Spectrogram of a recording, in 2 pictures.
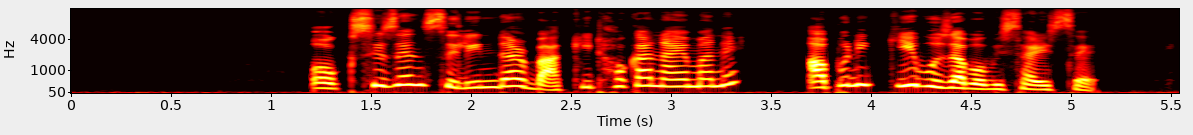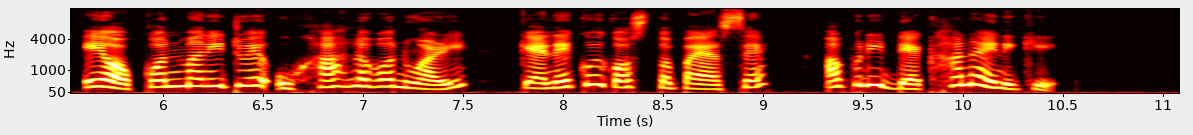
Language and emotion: Assamese, angry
